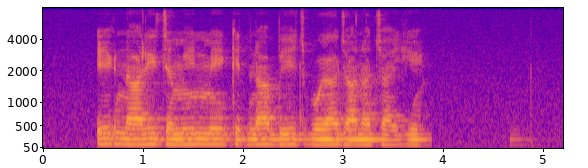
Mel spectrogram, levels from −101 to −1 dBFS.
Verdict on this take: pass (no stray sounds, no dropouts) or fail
pass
